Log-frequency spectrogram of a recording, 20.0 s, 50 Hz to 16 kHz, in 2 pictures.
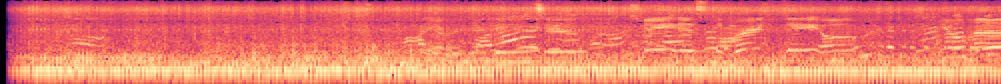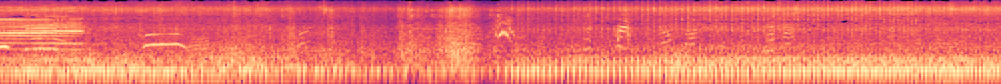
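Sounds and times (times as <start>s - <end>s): motorcycle engine humming: 0.1s - 20.0s
high-pitched voices talking: 4.0s - 12.0s.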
